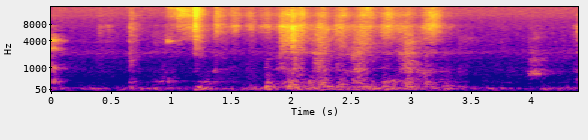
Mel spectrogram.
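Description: Faint scratching and light ticks of drawing by hand, barely above room tone.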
